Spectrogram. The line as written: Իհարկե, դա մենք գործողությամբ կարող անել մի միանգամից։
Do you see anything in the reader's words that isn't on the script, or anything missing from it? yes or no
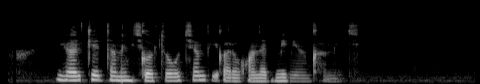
no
